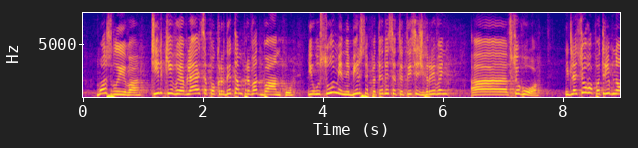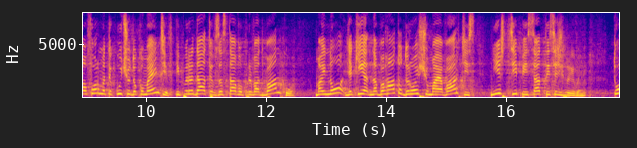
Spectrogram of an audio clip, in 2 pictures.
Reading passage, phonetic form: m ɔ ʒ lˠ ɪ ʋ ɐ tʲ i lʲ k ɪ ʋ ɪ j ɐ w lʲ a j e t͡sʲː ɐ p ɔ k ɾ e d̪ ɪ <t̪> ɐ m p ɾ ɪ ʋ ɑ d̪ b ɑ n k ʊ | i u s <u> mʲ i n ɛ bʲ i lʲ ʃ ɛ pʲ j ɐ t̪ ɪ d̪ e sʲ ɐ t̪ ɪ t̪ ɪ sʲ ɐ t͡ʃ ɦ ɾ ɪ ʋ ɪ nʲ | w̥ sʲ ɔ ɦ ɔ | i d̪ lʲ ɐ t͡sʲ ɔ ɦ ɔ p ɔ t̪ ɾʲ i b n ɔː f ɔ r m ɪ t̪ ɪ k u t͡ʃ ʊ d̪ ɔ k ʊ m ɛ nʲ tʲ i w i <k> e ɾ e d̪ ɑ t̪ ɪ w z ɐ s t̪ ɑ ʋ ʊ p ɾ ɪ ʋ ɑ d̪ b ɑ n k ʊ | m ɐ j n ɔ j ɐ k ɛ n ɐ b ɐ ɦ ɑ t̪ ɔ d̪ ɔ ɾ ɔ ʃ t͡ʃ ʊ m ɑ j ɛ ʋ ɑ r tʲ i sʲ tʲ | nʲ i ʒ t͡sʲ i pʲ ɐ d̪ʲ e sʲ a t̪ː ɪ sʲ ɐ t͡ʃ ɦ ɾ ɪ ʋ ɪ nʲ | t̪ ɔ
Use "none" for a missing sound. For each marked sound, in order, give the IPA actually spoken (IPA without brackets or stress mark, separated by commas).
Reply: t̪, u, p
